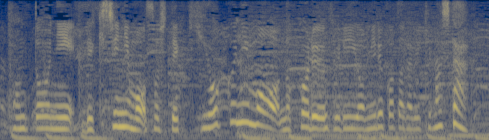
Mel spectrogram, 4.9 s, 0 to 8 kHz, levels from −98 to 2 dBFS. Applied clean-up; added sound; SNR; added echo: none; none; none; none.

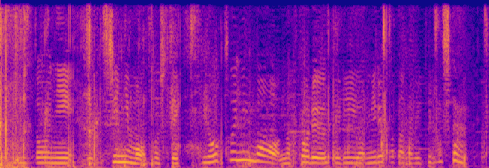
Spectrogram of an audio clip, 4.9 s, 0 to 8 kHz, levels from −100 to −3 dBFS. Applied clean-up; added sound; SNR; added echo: neural mask model RNNoise.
